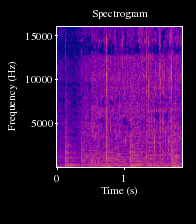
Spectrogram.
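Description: Zucchini and sausage frying in a little oil on a camp burner, a close steady sizzle with brief crackling bursts and stirring scrapes.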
